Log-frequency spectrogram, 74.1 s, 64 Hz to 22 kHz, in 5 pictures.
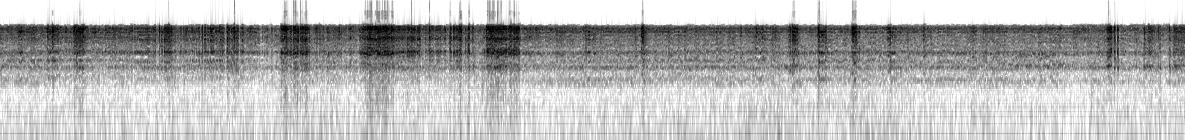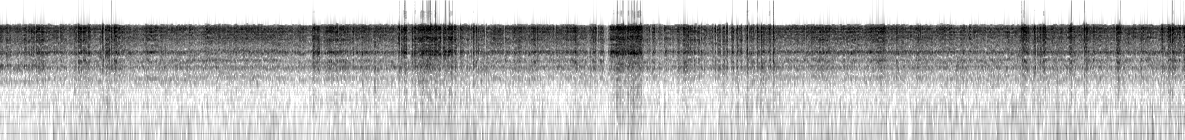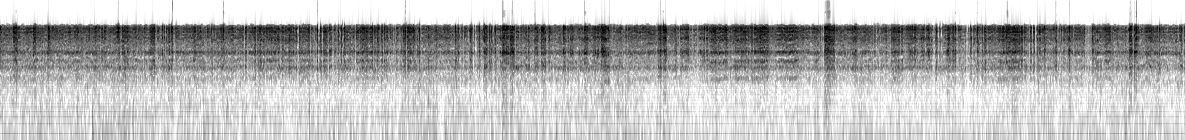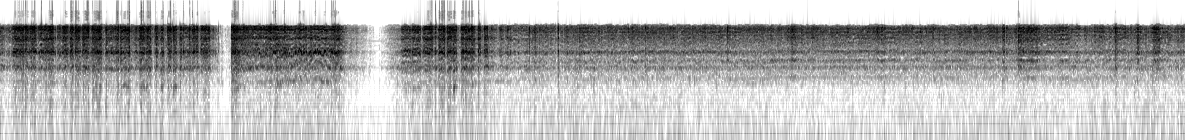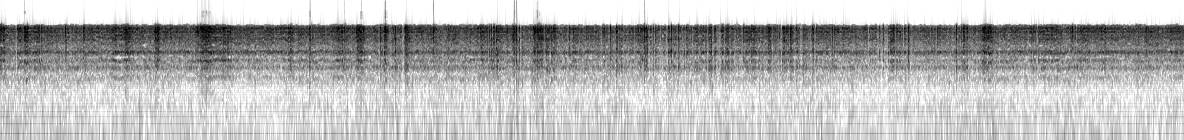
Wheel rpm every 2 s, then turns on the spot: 220, 230, 220, 210, 190, 190, 190, 200, 220, 220, 230, 230, 230, 220, 230, 230, 230, 230, 220, 230, 230, 230, 200, 160, 140, 190, 230, 230, 230, 230, 240, 240, 230, 230, 230, 240, 230.
none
